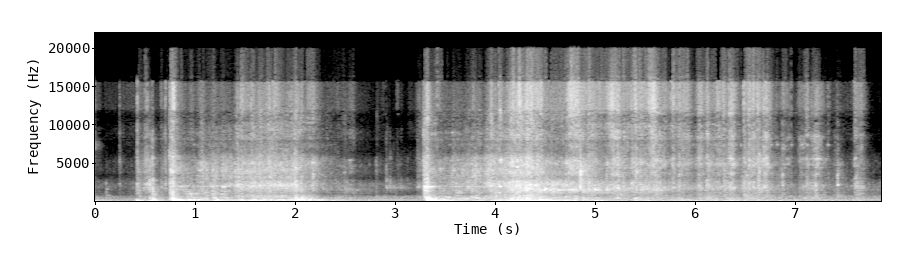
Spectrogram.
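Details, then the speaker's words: 6.0 engine in a box van, odometer showing 166 (possibly rolled over), runs ragged and uneven with irregular surges and stumbles, engine struggling; cause not yet found. "She's [Music] hurting. I'm waiting for it to blow up."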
